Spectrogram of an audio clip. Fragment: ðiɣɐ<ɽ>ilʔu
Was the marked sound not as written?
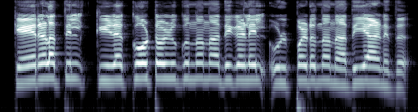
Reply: yes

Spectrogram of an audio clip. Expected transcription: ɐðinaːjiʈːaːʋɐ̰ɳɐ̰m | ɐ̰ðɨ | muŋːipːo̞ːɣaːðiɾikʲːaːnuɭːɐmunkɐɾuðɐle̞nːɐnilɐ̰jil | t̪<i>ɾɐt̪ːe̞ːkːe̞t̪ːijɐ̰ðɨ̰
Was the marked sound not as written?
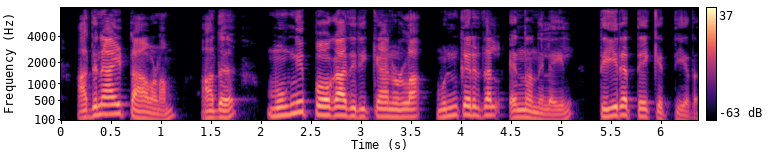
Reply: yes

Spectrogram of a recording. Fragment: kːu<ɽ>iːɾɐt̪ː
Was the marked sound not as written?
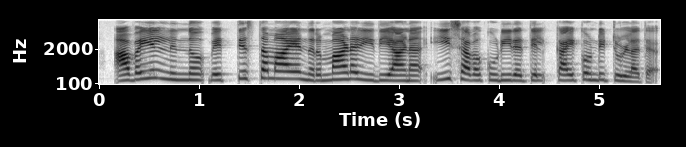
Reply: no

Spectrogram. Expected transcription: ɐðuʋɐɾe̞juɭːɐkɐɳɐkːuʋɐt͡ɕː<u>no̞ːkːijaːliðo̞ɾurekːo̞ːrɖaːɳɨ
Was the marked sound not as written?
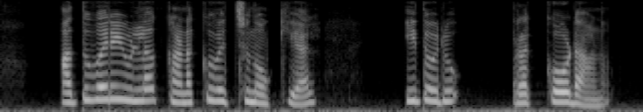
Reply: no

